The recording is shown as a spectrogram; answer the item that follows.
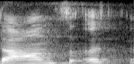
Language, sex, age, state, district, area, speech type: Hindi, female, 30-45, Uttar Pradesh, Mirzapur, rural, spontaneous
